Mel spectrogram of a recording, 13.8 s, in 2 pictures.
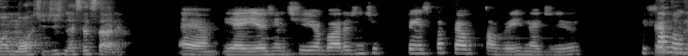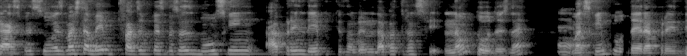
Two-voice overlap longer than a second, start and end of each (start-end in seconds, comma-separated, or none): none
